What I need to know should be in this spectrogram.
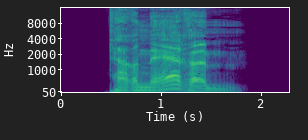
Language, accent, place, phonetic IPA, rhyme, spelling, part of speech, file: German, Germany, Berlin, [ˌtɛʁˈnɛːʁəm], -ɛːʁəm, ternärem, adjective, De-ternärem.ogg
- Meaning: strong dative masculine/neuter singular of ternär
